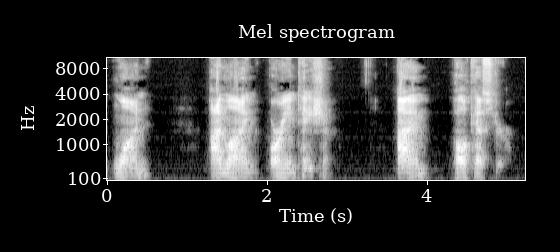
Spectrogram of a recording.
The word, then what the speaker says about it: Koester: Hello, and welcome to Fundamentals of Programming I online orientation I'm Paul Koester my name is spelled with an O but the O is silent so it's pronounced Kester.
